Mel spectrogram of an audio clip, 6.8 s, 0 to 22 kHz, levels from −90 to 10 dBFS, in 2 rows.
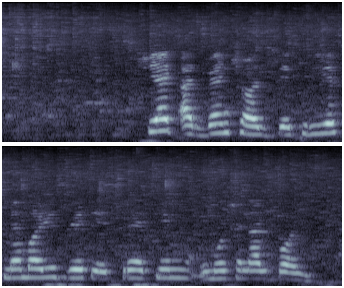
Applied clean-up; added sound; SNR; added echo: classical method log-MMSE.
